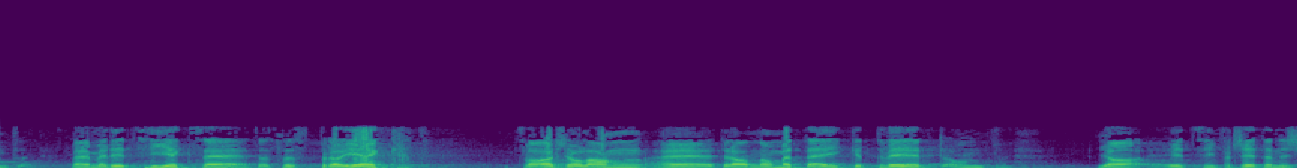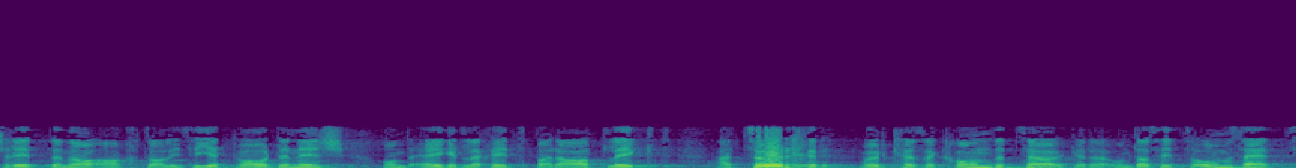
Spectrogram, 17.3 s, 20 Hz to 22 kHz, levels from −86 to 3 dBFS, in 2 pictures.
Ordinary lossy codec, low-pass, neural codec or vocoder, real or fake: none; 5.4 kHz; none; real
